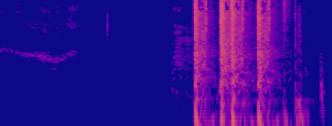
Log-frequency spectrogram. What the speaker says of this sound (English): To try my pistol for the first time.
